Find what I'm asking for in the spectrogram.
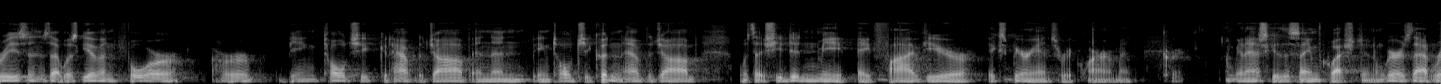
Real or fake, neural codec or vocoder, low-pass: real; none; 7.2 kHz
